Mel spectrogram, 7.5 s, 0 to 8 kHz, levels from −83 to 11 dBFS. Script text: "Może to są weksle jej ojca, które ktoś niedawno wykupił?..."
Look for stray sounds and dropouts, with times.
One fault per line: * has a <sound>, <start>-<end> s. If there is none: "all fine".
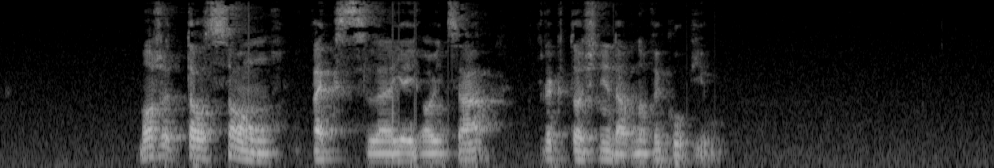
all fine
